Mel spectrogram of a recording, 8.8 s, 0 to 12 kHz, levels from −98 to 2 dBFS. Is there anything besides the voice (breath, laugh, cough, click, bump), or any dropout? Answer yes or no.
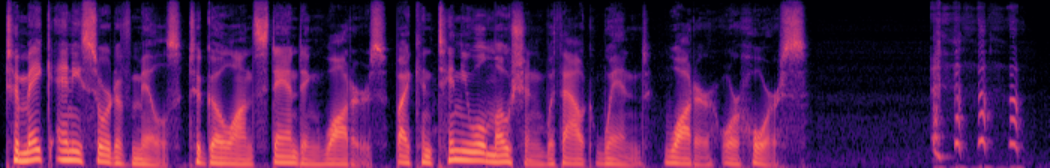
yes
